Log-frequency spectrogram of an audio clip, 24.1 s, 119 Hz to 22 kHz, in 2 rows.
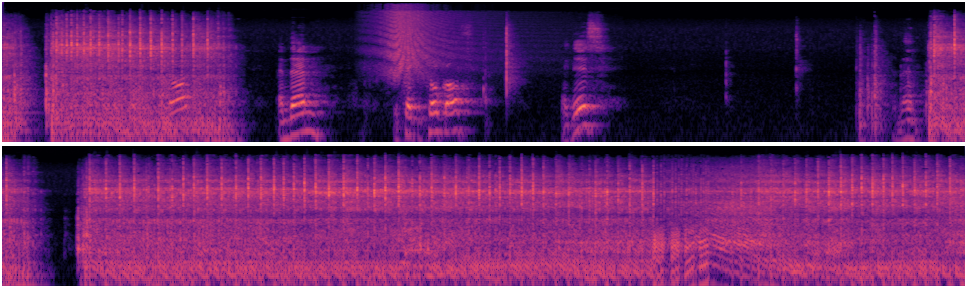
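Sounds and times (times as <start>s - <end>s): chainsaw pull start: 13.0s - 24.0s
chainsaw running: 13.2s - 24.0s.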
